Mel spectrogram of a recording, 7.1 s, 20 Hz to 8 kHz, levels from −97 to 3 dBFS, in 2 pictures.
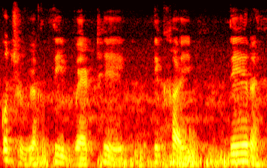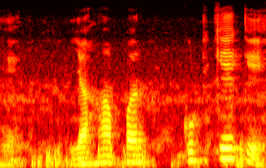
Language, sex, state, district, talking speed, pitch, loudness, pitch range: Hindi, male, Rajasthan, Bikaner, 95 wpm, 130 Hz, -18 LUFS, 100-140 Hz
